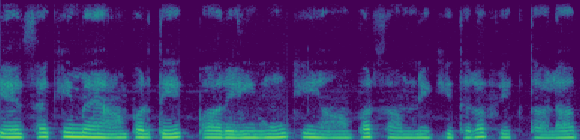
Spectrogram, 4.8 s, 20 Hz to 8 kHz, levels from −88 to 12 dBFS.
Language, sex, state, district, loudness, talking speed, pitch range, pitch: Hindi, female, Chhattisgarh, Korba, -16 LUFS, 210 wpm, 185-215 Hz, 200 Hz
